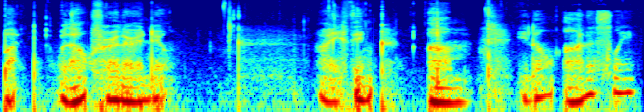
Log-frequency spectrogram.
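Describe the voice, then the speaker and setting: A woman voicing a gentle, nervous fuzzy monster in a breathy, hesitant ASMR whisper. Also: a bass voice, a little hiss or hum. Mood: careful, mildly nervous. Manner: slow, soft, hesitant, with small pauses. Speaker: ASMR host.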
